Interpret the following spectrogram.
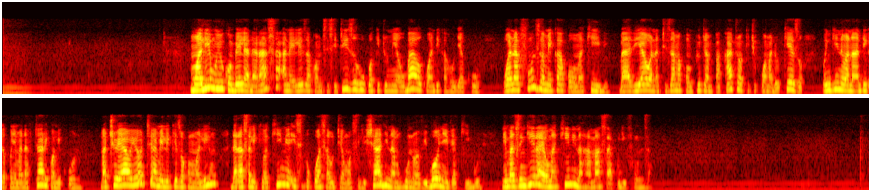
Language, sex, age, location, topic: Swahili, female, 18-24, Dar es Salaam, education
